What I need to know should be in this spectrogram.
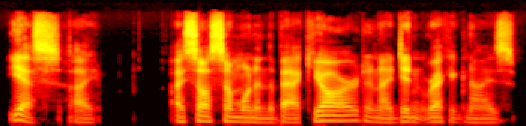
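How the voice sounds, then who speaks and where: A man voicing a nervous, ashamed older woman in a storybook reading, speaking haltingly. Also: fairly low pitch, a bit bright, smooth, no room sound, clean studio sound, natural voice. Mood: hesitant. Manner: halting, faltering.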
